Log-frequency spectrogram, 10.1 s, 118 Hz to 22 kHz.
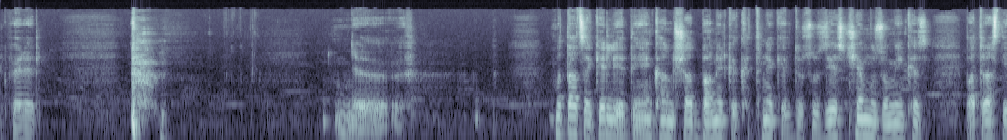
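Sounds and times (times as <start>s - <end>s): man coughing: 1.3s - 1.8s.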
